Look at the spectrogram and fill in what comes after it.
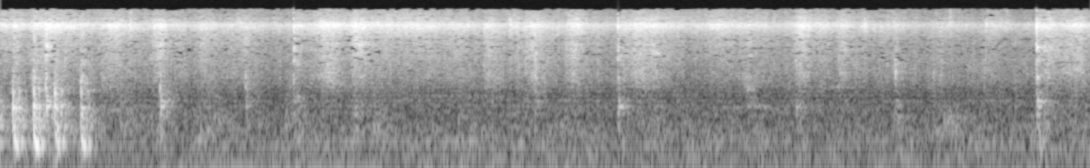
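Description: Fried rice sizzling in a large wok while a long-handled metal spoon stirs and scrapes through it, clicking against the pan. A cluster of knocks comes in the first second and one sharp knock near the end.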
